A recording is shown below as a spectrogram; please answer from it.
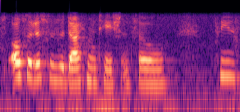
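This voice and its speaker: A woman's voice: mid-range voice, fast talker. Woman chatting casually on tinny camera audio. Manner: informal, self-deprecating, mildly sweary. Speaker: hobbyist vlogger showing an electronics project. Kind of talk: casual unscripted show-and-tell. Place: small home work area by an open window. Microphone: handheld camera's built-in mic. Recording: tinny, band-limited camera audio with hiss. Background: faint outdoor weather ambience.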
